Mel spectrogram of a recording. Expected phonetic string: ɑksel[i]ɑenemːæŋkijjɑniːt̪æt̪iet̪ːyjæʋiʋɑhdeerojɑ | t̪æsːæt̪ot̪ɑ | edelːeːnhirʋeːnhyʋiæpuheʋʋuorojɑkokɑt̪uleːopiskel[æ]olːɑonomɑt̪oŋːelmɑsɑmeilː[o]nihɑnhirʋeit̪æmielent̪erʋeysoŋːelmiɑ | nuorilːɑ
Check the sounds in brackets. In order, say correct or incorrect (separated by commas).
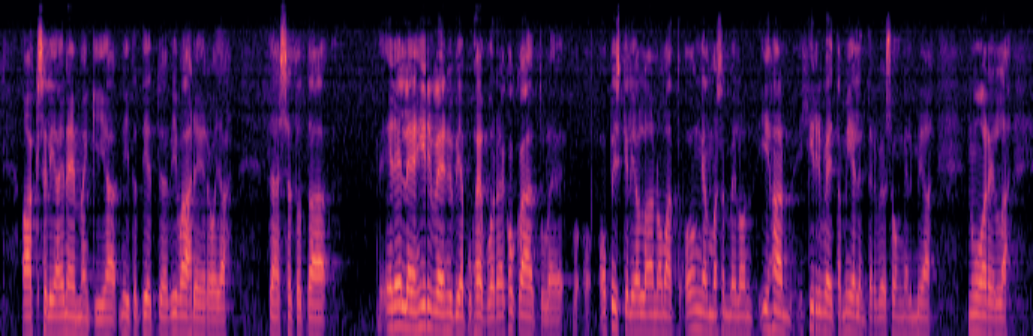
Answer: correct, incorrect, correct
